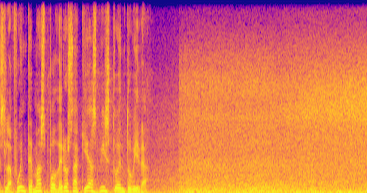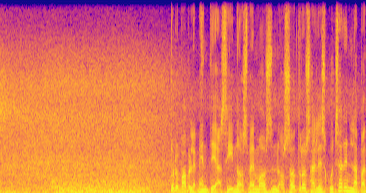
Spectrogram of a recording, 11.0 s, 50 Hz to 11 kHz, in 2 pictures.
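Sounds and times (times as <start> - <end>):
heavy rush of gushing water: 2.7 - 8.8.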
